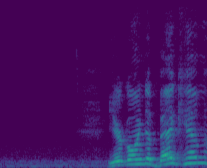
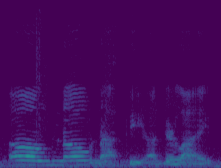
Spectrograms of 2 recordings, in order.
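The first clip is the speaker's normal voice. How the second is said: despairing murmur; 9 dB quieter than usual. Acted. Despair over the underline.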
